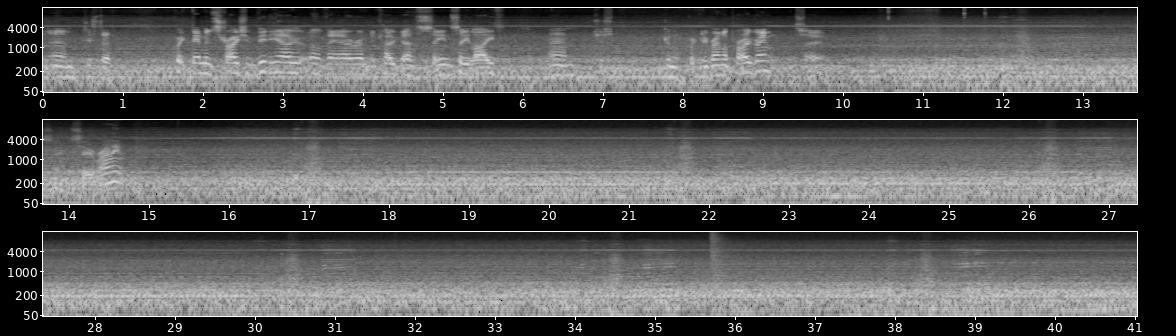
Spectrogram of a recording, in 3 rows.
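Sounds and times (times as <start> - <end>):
lathe machine hum and whine: 0.0 - 41.0
short machine clicks: 35.7 - 36.1.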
